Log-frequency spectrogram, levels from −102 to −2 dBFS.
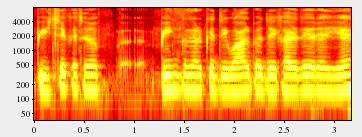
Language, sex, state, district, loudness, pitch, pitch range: Hindi, male, Jharkhand, Garhwa, -18 LUFS, 155 Hz, 150-160 Hz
